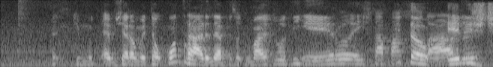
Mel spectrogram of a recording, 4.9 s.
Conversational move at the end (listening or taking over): taking over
